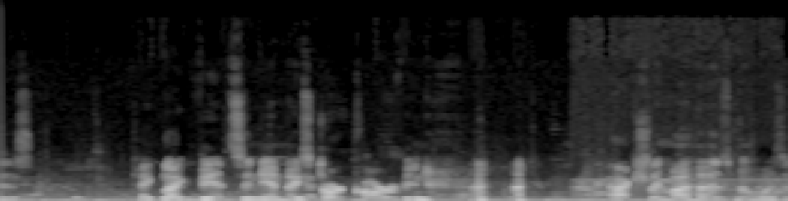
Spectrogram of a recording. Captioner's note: laughs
